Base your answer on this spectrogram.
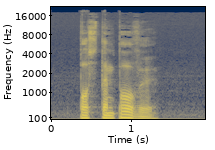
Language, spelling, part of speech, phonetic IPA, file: Polish, postępowy, adjective, [ˌpɔstɛ̃mˈpɔvɨ], Pl-postępowy.ogg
